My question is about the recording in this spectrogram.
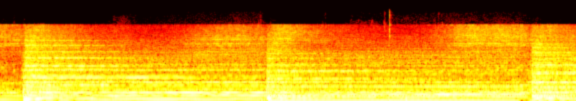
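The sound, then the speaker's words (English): A deep bell tolls three times, roughly four seconds apart, each loud strike ringing out over a heavy, sustained low drone in a song mashup, with no voices. “I love the idea of those bells, just like...”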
